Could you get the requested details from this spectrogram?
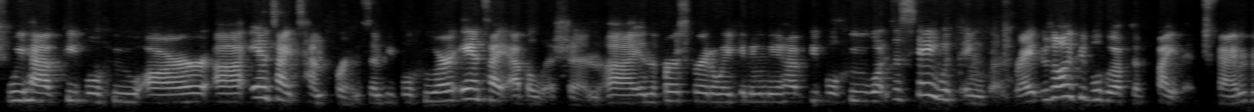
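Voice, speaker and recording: Speaking at a very fast pace with hardly any pauses, a woman uses lively intonation at a fairly high pitch. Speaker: high school history teacher. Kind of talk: lecture. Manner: loud.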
